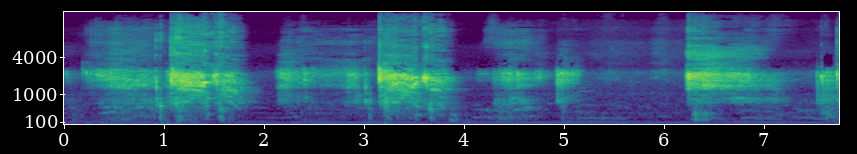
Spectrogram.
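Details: Adult man in a courtroom coughing, said to be reacting to a strong smell: several bursts of harsh, strained coughing and throat clearing with short pauses, in a quiet indoor room.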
